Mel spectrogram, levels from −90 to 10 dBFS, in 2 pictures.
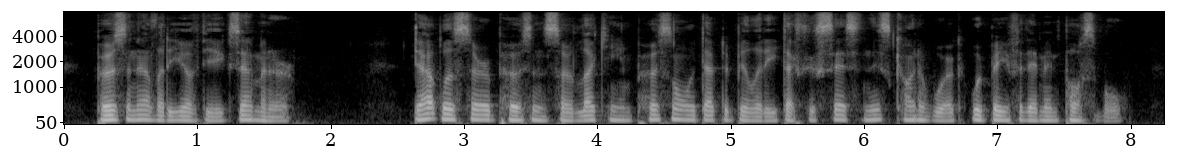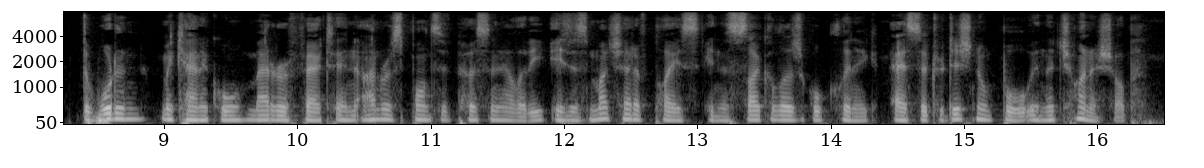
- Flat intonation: Yes, narrow, 2.3 semitones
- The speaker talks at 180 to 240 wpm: Yes, average, 190 wpm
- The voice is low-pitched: Yes, low, 120 Hz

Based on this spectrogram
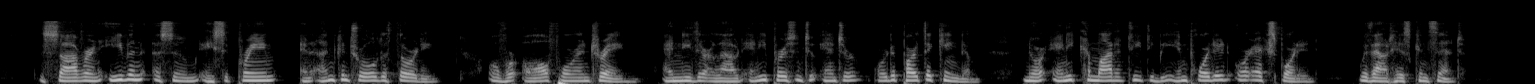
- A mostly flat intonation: No, average, 4.0 semitones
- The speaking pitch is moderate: Yes, medium, 170 Hz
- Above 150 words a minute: No, average, 140 wpm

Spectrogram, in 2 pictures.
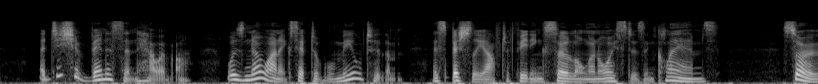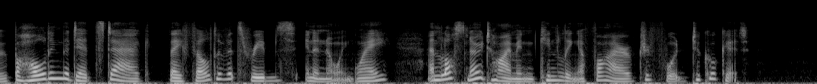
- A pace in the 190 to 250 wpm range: No, average, 170 wpm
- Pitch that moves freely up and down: Yes, wide, 7.8 semitones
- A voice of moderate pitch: Yes, medium, 170 Hz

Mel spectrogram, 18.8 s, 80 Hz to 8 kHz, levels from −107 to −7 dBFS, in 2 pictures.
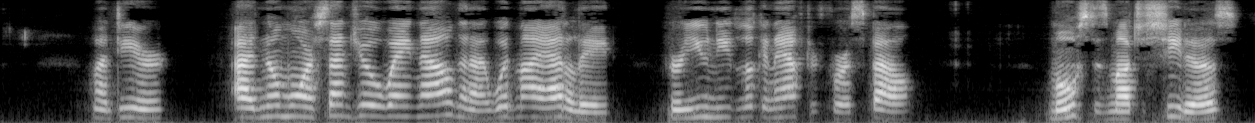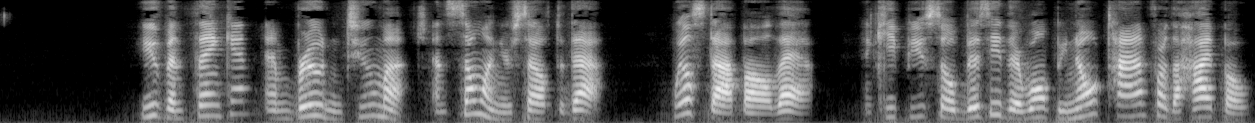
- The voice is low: No, high, 225 Hz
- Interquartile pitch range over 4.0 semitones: Yes, average, 5.1 semitones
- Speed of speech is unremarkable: Yes, average, 180 wpm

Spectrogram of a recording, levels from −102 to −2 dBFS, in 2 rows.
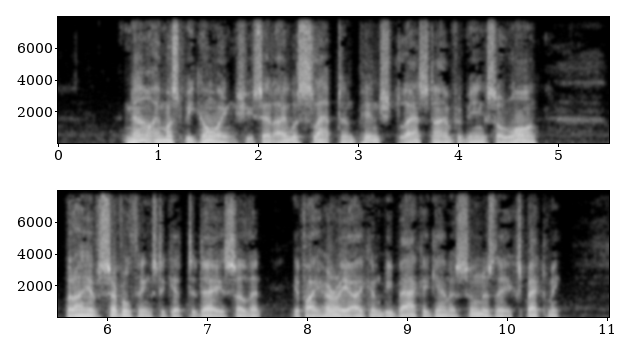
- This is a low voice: Yes, very low, 95 Hz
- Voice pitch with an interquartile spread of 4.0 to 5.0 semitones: Yes, average, 4.6 semitones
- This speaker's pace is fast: Yes, fast, 230 wpm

